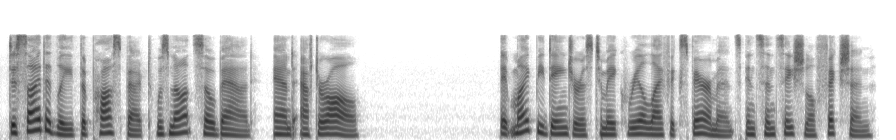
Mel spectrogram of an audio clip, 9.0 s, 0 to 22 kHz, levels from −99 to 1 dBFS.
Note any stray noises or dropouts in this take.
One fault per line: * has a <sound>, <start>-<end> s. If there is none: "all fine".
all fine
